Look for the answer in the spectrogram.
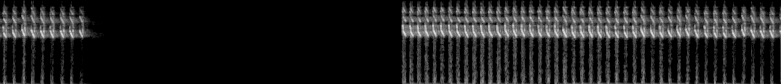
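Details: Cililin, the Grey-headed canary-flycatcher, a very loud cage songbird, giving harsh 'tembakan kasar' song for a training master. A shrill rapid series ends, three seconds of silence follow, then another fast burst of piercing high notes starts.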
